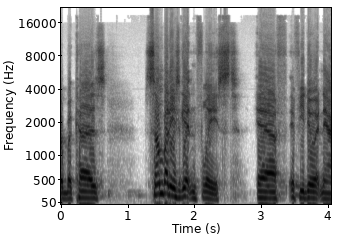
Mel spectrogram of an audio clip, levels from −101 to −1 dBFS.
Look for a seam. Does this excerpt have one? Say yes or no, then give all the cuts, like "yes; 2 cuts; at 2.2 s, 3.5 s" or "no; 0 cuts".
no; 0 cuts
